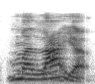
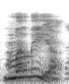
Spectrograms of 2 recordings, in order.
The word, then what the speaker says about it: Malia: I call her Malaya because the truth is not in her. So that's why I say Malaya. I know it's pronounced Malia, but I call her Malaya.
